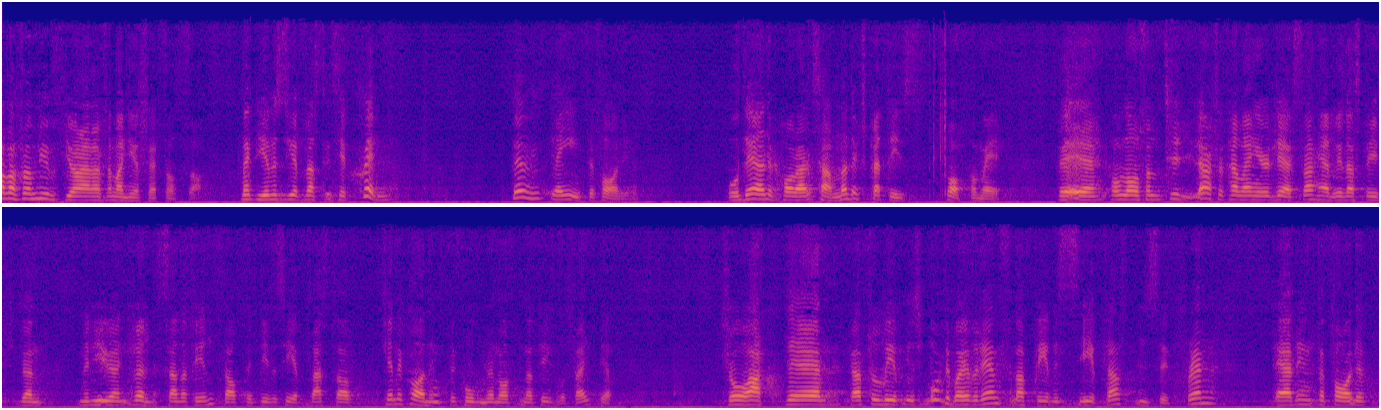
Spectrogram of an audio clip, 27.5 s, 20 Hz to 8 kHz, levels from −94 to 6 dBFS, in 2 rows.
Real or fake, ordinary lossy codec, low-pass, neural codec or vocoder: fake; AAC, 32 kbps; 7.2 kHz; codec, 16 kHz, 0.5 kbps, FunCodec, trained on LibriTTS, 25 frames a second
